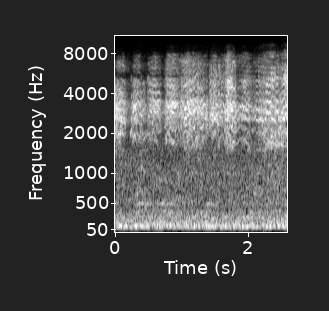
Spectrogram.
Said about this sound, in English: Now, you could probably hear these birds here, and you're probably thinking, …, you're a liar.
